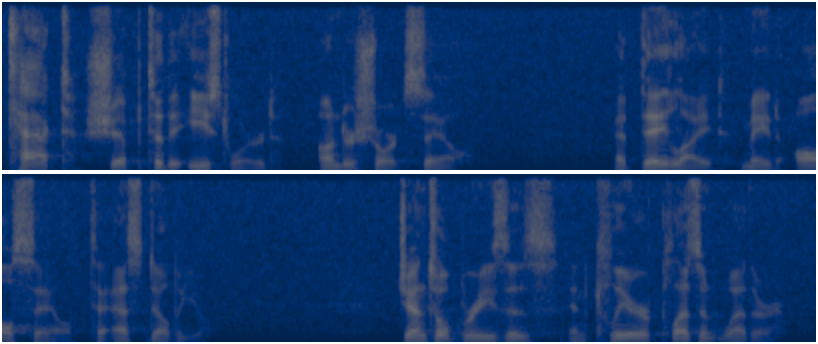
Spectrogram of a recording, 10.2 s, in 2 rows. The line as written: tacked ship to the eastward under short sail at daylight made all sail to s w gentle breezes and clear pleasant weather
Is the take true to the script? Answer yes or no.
yes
